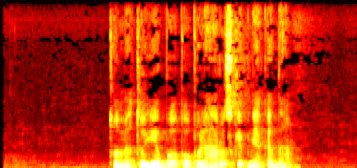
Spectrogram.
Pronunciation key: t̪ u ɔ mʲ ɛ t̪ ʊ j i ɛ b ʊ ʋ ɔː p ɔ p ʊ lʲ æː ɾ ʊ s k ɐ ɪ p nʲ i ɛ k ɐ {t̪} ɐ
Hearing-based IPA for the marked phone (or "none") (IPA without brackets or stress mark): d̪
